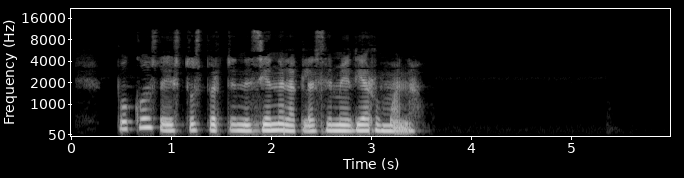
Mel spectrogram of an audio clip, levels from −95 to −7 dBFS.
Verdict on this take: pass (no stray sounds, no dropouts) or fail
pass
